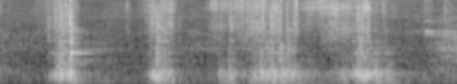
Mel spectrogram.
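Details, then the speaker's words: Ford Windstar wheel bearing, removed and turned by hand, with gritty rasping scrapes about once a second. The bearing has failed and caused noise at highway speed; the noise was gone after replacement. "you can kind of hear that bearing is failed in there so it needs to be changed"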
